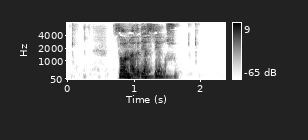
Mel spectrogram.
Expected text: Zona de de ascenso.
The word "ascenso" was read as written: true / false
true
